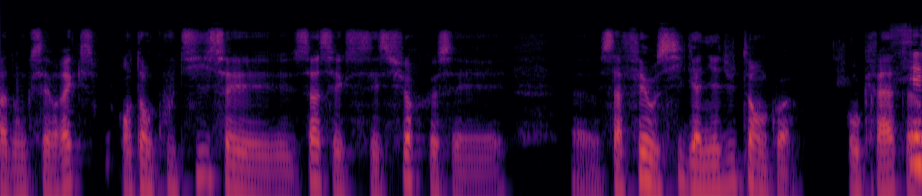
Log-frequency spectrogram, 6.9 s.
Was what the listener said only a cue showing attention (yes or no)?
no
